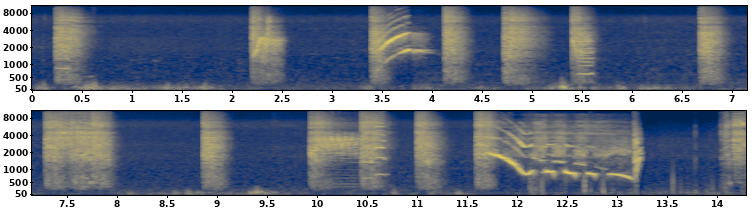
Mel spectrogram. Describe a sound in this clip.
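Balloons pop with short bursts, again and again.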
